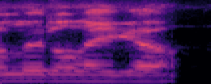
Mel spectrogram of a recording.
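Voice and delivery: ordinary talk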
